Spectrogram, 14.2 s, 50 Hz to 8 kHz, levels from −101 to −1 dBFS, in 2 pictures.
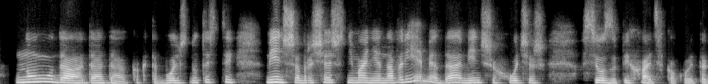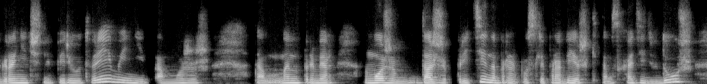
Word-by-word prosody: Ну 275 Hz, +4 st, +6 dB
да, 200 Hz, -5 st, +7 dB
да, 195 Hz, 0 st, +2 dB
да, 180 Hz, -3 st, -2 dB
как-то 185 Hz, -, -9 dB
больше, 200 Hz, +2 st, 0 dB
ну, 215 Hz, -, -2 dB
то 220 Hz, -, -4 dB
есть, 240 Hz, -, -12 dB
ты 245 Hz, -2 st, -1 dB, 0.3 s
меньше 240 Hz, -2 st, +6 dB
обращаешь 225 Hz, +2 st, 0 dB
внимание 220 Hz, -2 st, +3 dB
на 210 Hz, +1 st, +3 dB
время, 210 Hz, -, +1 dB
да, 215 Hz, +5 st, +5 dB
меньше 210 Hz, -1 st, -1 dB
хочешь 200 Hz, 0 st, -3 dB, 0.3 s
всё 220 Hz, -, +2 dB
запихать 185 Hz, -1 st, 0 dB
в -, -, -17 dB
какой-то 180 Hz, -1 st, -4 dB
ограниченный 185 Hz, +1 st, -1 dB
период 185 Hz, 0 st, -5 dB
времени. 220 Hz, -7 st, -1 dB
Там, 170 Hz, -, -5 dB
можешь, 180 Hz, +1 st, -6 dB, 0.4 s
там, -, -, -3 dB
мы, 190 Hz, +1 st, 0 dB
например, 185 Hz, -1 st, 0 dB, 0.3 s
мы 190 Hz, -, -2 dB
можем 195 Hz, -1 st, +1 dB
даже 180 Hz, -1 st, +2 dB
прийти, 180 Hz, +10 st, -2 dB
например, 190 Hz, -5 st, -1 dB
после 180 Hz, +1 st, -8 dB
пробежки, 185 Hz, -1 st, -2 dB
там, 160 Hz, +1 st, -7 dB
сходить 185 Hz, -1 st, -5 dB
в 170 Hz, -, -8 dB
душ 275 Hz, +6 st, -1 dB
195 Hz, 175 wpm, -22 LUFS, 185-220 Hz, 0.4 s, да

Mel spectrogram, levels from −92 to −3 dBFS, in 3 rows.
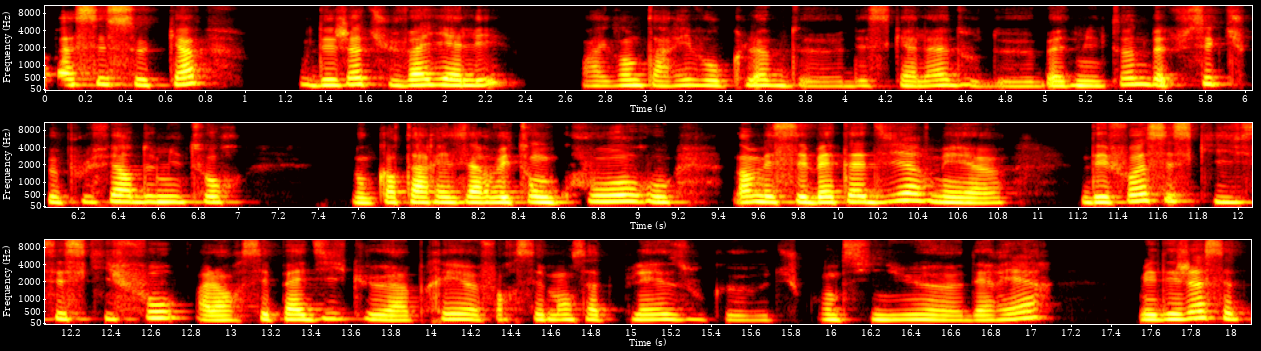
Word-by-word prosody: passé 225 Hz, +3 st, -1 dB
ce 240 Hz, -2 st, -3 dB
cap, 240 Hz, +6 st, 0 dB, 0.5 s
déjà, 215 Hz, +2 st, +1 dB
tu 245 Hz, -4 st, -9 dB
vas 215 Hz, +2 st, +4 dB
y 230 Hz, 0 st, +2 dB
aller. 205 Hz, -, 0 dB, 0.3 s
Par 190 Hz, -, -12 dB
exemple, 205 Hz, +3 st, 0 dB
t'arrives 205 Hz, +2 st, -5 dB
au 200 Hz, -, 0 dB
club 205 Hz, 0 st, -3 dB
de 175 Hz, -2 st, -13 dB
d'escalade 190 Hz, +3 st, -6 dB
ou 200 Hz, -, -11 dB
de 170 Hz, 0 st, -12 dB
badminton, 190 Hz, +7 st, -2 dB
bah, 220 Hz, -, 0 dB
tu -, -, -16 dB
sais 260 Hz, +2 st, -4 dB
que 255 Hz, -, -18 dB
tu -, -, -15 dB
peux 210 Hz, -, -2 dB
plus 215 Hz, +2 st, -11 dB
faire 230 Hz, +2 st, +3 dB
demi-tour. 220 Hz, -1 st, 0 dB, 0.6 s
Donc, 190 Hz, -2 st, -1 dB
quand 205 Hz, -, +3 dB
t'as 210 Hz, +1 st, +5 dB
réservé 205 Hz, 0 st, +5 dB
ton 205 Hz, 0 st, +6 dB
cours 240 Hz, +3 st, +3 dB
ou 215 Hz, -1 st, +3 dB, 0.3 s
non, 215 Hz, -, +4 dB
mais 225 Hz, -1 st, +6 dB
c'est 215 Hz, 0 st, +4 dB
bête 210 Hz, +2 st, +5 dB
à 225 Hz, -, +6 dB
dire, 265 Hz, +6 st, +3 dB
mais, 205 Hz, -3 st, +4 dB
heu, 190 Hz, +1 st, -4 dB, 0.4 s
des 210 Hz, +1 st, +5 dB
fois, 245 Hz, +5 st, +3 dB
c'est 265 Hz, -, -3 dB
ce 250 Hz, +1 st, -5 dB
qui 220 Hz, -5 st, -3 dB
c'est 215 Hz, +2 st, -4 dB
ce 220 Hz, +1 st, -5 dB
qu'il 215 Hz, -1 st, -9 dB
faut. 255 Hz, +1 st, -1 dB
Alors, 180 Hz, -2 st, -1 dB
c'est 180 Hz, +3 st, -2 dB
pas 195 Hz, 0 st, +3 dB
dit 220 Hz, +3 st, -7 dB
qu'après, 195 Hz, 0 st, -2 dB
heu, 200 Hz, -, -1 dB
forcément, 195 Hz, 0 st, -6 dB
ça 200 Hz, -1 st, -4 dB
te 195 Hz, 0 st, -27 dB
plaise 200 Hz, 0 st, -2 dB
ou 200 Hz, -, -15 dB
que 175 Hz, -1 st, -14 dB
tu 175 Hz, -, -24 dB
continues, 195 Hz, 0 st, -2 dB
heu, 180 Hz, -2 st, -2 dB
derrière. 200 Hz, +10 st, -3 dB, 0.5 s
Mais 195 Hz, -, +4 dB
déjà, 210 Hz, +6 st, +3 dB
cette 225 Hz, -4 st, -5 dB
205 Hz, 230 wpm, -20 LUFS, 195-225 Hz, 0.6 s, ton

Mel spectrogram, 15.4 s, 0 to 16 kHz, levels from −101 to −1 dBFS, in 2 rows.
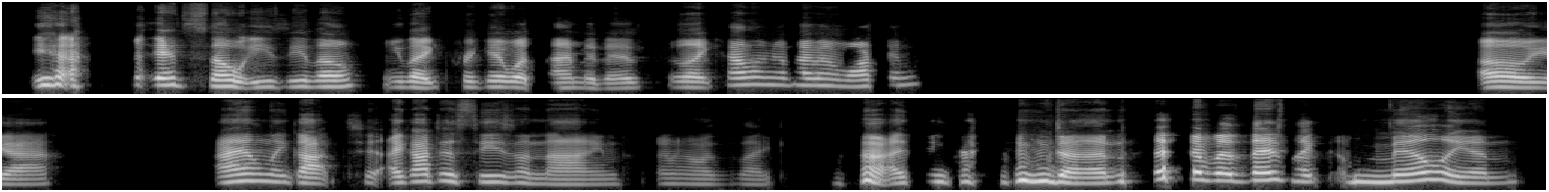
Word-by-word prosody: Yeah. 260 Hz, +3 st, +3 dB, 0.4 s
It's 255 Hz, -2 st, +4 dB
so 215 Hz, -4 st, +3 dB
easy, 200 Hz, +3 st, -7 dB
though. 205 Hz, +2 st, 0 dB
You, 190 Hz, -, -16 dB
like, 185 Hz, -2 st, 0 dB
forget 195 Hz, 0 st, -5 dB
what 185 Hz, -, 0 dB
time 175 Hz, 0 st, -4 dB
it 165 Hz, -1 st, -11 dB
is, 165 Hz, +2 st, -9 dB
you're 190 Hz, -, -12 dB
like, 185 Hz, -2 st, -2 dB
"How 255 Hz, +1 st, +2 dB
long 275 Hz, 0 st, -7 dB
have 255 Hz, -1 st, -12 dB
I 255 Hz, -, -1 dB
been 240 Hz, -2 st, -6 dB
watching?" 225 Hz, +6 st, -7 dB, 2.8 s
Oh, 190 Hz, 0 st, +4 dB
yeah. 165 Hz, -2 st, -4 dB, 0.8 s
I 240 Hz, +4 st, +4 dB
only 255 Hz, -3 st, -4 dB
got 195 Hz, -4 st, +1 dB
to 200 Hz, -, -15 dB
I 205 Hz, -, +1 dB
got 245 Hz, +2 st, +2 dB
to 260 Hz, -1 st, -2 dB
season 225 Hz, -5 st, -9 dB
9, 160 Hz, 0 st, -9 dB, 0.2 s
and 175 Hz, 0 st, -22 dB
I 165 Hz, -1 st, -21 dB
was 160 Hz, -1 st, -21 dB
like, 155 Hz, -1 st, -24 dB, 0.4 s
"I 185 Hz, -, +3 dB
think 235 Hz, -2 st, -9 dB, 0.3 s
I'm 260 Hz, -2 st, +5 dB
done," 195 Hz, 0 st, +2 dB, 0.3 s
but 275 Hz, -4 st, +6 dB
there's, 285 Hz, +2 st, +9 dB
like, 240 Hz, -1 st, -4 dB
a -, -, -16 dB
million. 230 Hz, -3 st, 0 dB
210 Hz, 170 wpm, -24 LUFS, 185-245 Hz, 2.8 s, there's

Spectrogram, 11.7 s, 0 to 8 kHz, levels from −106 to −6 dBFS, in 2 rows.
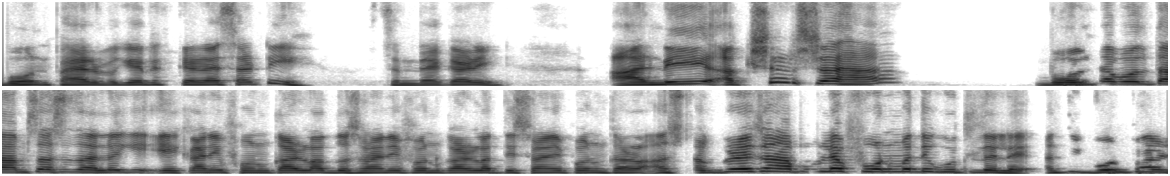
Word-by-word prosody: bonfire 155 Hz, +1 st, +1 dB
वगैरे 170 Hz, +2 st, -2 dB
करण्यासाठी 175 Hz, 0 st, -2 dB, 0.5 s
संध्याकाळी 145 Hz, +3 st, -2 dB, 0.7 s
आणि 200 Hz, +8 st, +4 dB
अक्षरशः 245 Hz, -, +2 dB, 0.9 s
बोलता-बोलता 220 Hz, +6 st, +2 dB
आमचं 220 Hz, +2 st, 0 dB
असं 225 Hz, 0 st, -6 dB
झालं 205 Hz, -2 st, +1 dB
की 205 Hz, -1 st, -7 dB
एकाने 195 Hz, +3 st, -1 dB
फोन 195 Hz, -1 st, -4 dB
काढला, 190 Hz, 0 st, +1 dB
दुसऱ्याने 180 Hz, +1 st, -2 dB
फोन 185 Hz, 0 st, -4 dB
काढला, 185 Hz, +1 st, 0 dB
तिसऱ्याने 180 Hz, +1 st, -2 dB
फोन 185 Hz, -1 st, -4 dB
काढला 175 Hz, 0 st, -1 dB
अन 175 Hz, -, -3 dB
सगळेजण 205 Hz, -, +3 dB
आपापल्या 260 Hz, +1 st, +4 dB
फोनमध्ये 255 Hz, 0 st, +1 dB
गुतलेले 200 Hz, -7 st, -1 dB
आणि 170 Hz, +4 st, -6 dB
ती 210 Hz, -5 st, -9 dB
बोनफायर 215 Hz, +2 st, +1 dB
190 Hz, 145 wpm, -21 LUFS, 175-220 Hz, 0.9 s, आणि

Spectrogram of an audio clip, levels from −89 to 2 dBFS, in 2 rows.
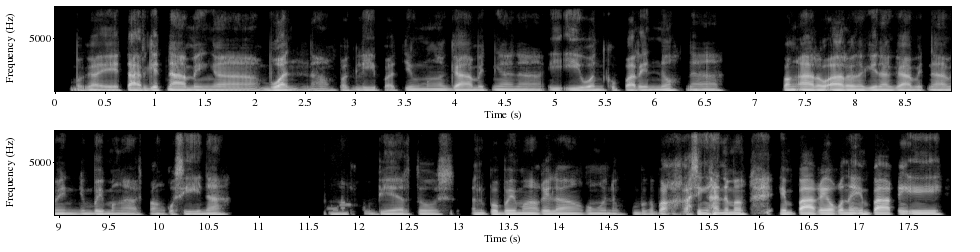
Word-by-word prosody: baga 85 Hz, -2 st, -3 dB
eh, 80 Hz, 0 st, -1 dB
target 95 Hz, +1 st, +1 dB
naming, 90 Hz, -3 st, +2 dB
ah, 80 Hz, -1 st, -3 dB
buwan 85 Hz, -5 st, +1 dB
ng 80 Hz, +2 st, -7 dB
paglipat, 85 Hz, -3 st, -6 dB
yung 105 Hz, 0 st, -1 dB
mga 100 Hz, 0 st, 0 dB
gamit 90 Hz, -1 st, +1 dB
nga 95 Hz, -1 st, 0 dB
na 90 Hz, 0 st, -2 dB, 0.2 s
iiwan 95 Hz, -1 st, -1 dB
ko 95 Hz, -1 st, -9 dB
pa 85 Hz, -3 st, 0 dB
rin 85 Hz, -1 st, -2 dB
'no 105 Hz, +2 st, 0 dB
na 90 Hz, 0 st, -4 dB, 0.6 s
pang-araw-araw 95 Hz, -1 st, +3 dB
na -, -, +1 dB
ginagamit 90 Hz, -2 st, +1 dB
namin, 95 Hz, +3 st, -1 dB
yun 90 Hz, 0 st, -2 dB
ba 95 Hz, -, +1 dB
yung 90 Hz, -1 st, 0 dB
mga 90 Hz, 0 st, -3 dB
pangkusina, 90 Hz, +4 st, -3 dB, 1.0 s
mga 85 Hz, -1 st, -4 dB, 0.2 s
kubyertos, 90 Hz, +3 st, -3 dB, 0.2 s
ano 110 Hz, 0 st, -1 dB
pa 115 Hz, +5 st, +2 dB
ba 115 Hz, -, +3 dB
yung 110 Hz, -1 st, +3 dB
mga 105 Hz, 0 st, +3 dB
kailangan 105 Hz, -1 st, +2 dB
kong 100 Hz, -1 st, -1 dB
ano. 85 Hz, -, -4 dB
Kumbaga, 110 Hz, +3 st, -6 dB
baka -, -, 0 dB
kasi 130 Hz, -3 st, +2 dB
nga 120 Hz, -, +6 dB
naman, 120 Hz, -1 st, +4 dB, 0.3 s
empake 115 Hz, 0 st, +5 dB
ako 120 Hz, +2 st, +2 dB
ng 120 Hz, -, +3 dB
empake 125 Hz, +1 st, +4 dB
eh, 110 Hz, 0 st, +3 dB
90 Hz, 160 wpm, -23 LUFS, 85-100 Hz, 1.0 s, nga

